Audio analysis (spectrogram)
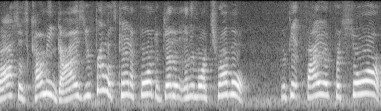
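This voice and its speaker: This put-on character voice is high-pitched, squeaky and croaky, with a hissing sound running through it. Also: moderate pace. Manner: hissing, urgent.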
